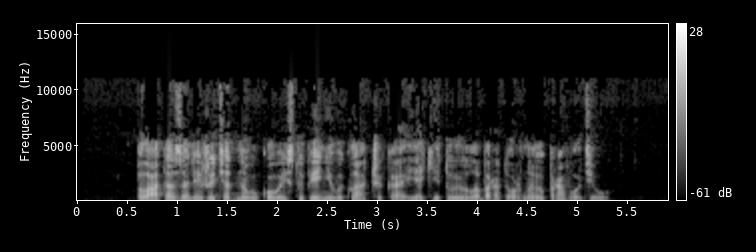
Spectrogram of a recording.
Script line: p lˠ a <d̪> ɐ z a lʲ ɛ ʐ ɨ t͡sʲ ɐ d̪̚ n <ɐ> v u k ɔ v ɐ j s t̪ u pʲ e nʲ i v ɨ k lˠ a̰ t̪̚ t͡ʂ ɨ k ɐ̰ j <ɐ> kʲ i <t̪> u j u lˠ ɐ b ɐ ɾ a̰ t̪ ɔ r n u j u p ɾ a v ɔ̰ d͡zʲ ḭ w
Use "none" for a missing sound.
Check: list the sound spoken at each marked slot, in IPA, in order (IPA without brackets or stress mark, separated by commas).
t̪, ɐ, a, t̪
